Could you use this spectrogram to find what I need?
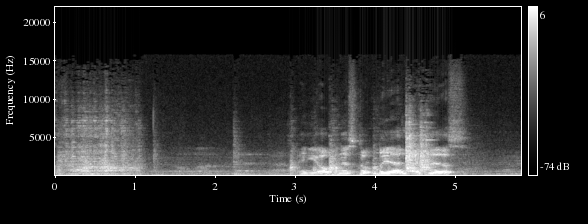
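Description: A metal lid scrapes and clanks as it is lifted off a stove.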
